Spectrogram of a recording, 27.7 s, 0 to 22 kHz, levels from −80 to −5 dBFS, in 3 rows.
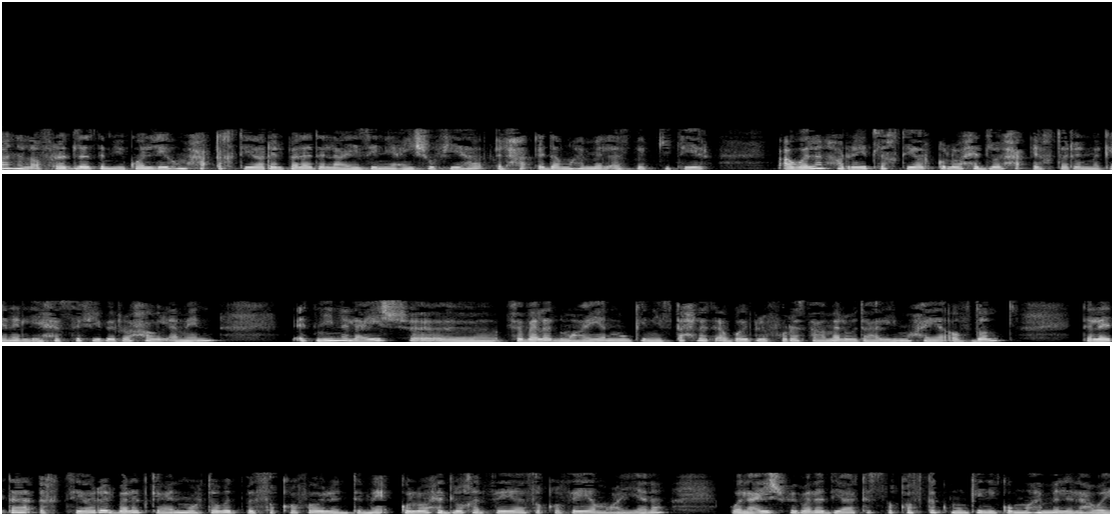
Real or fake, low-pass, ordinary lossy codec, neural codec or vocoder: fake; 5.4 kHz; MP3, 24 kbps; codec, 24 kHz, 6 kbps, HILCodec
